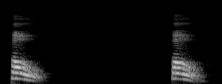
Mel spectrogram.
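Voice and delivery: "pou" popped out loud, a hard p; loud dictation. Shown as a demonstration. Teacher dictates the syllable pou loudly to pupils. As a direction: punch out "pou". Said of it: "syllable dictated loudly".

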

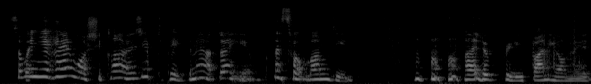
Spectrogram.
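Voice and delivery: ordinary delivery

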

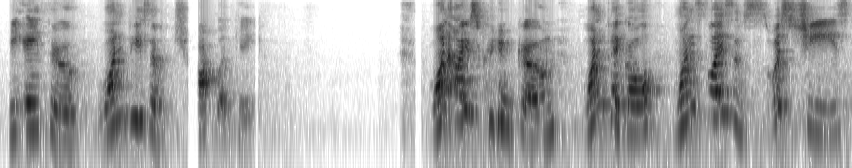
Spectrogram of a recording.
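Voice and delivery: slow storybook reading with steady rhythm; picture-book read-aloud, measured and clear; reading to children. Acted. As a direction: read it like bedtime story time for kids. Reads picture book to kids.

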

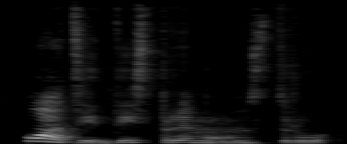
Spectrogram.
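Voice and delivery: usual speaking voice

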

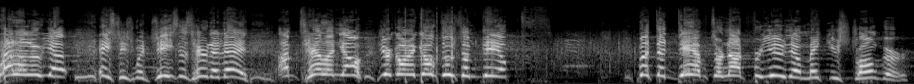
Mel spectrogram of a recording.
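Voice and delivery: loud, high-pitched shouted sermon; fired-up revival shouting; full-force preaching. Real, not acted. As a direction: preach it at the top of your voice.

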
